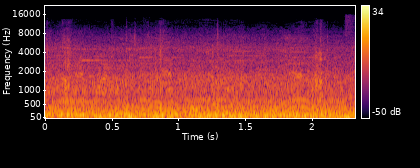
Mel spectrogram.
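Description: City street ambience: a steady low rumble of traffic with people's voices mixed in.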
